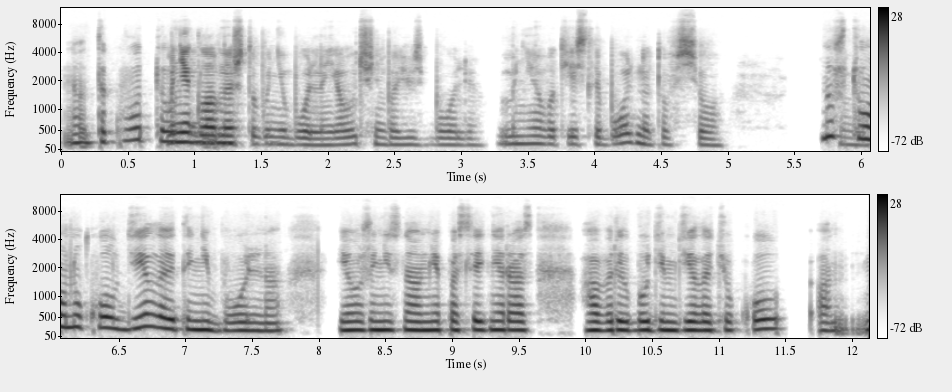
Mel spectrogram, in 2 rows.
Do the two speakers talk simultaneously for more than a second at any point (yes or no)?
no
